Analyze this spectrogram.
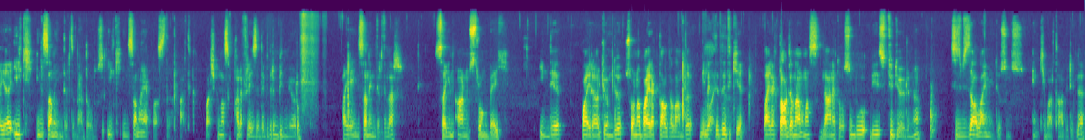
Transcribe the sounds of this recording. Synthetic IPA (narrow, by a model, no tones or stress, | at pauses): ajaʔilʲcʰinsanɯind̪iɾd̪ilʲæ̰ɾd̪o̰lˠusuʔilʲcʰinsanajak̚ba̰st̪ʰɯaɾt̪ʰɯ̥k | b̥aʃkʰanasɯlˠpʰaɾafɾɛized̪ebilʲiɾimbilʲmijo̞ɾum | ajainsanɯind̪iɾd̪ilʲæɾ̥ | sajɯna̰ɾmst̪ʰɾo̰ŋbɛ̰j | ind̪i | b̥ajɾaɯɟømd̪yso̞nɾabajɾak̚d̪alˠɡalˠand̪ɯmilʲːɛt̪d̪ɛd̪ed̪icʰḭ | b̥ajɾak̚d̪alˠɡalˠanmamaz̥lʲaːnɛt̪ʰo̞lˠsunbubist̪ʰyd̪joɾyny | sizbizd̪ɛalˠajɯme̞d̪ijo̞sunuz̥ | ɛncʰiva̰ɾt̪ʰa̰ːbiɾḭːlʲɛ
